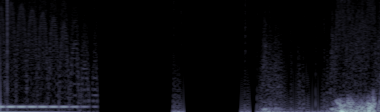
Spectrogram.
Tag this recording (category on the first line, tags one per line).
Music > Solo percussion
drumkit
perc
drums
quality
recording
toms
beat
kit
real
realdrum
maple
drum
roll
oneshot
flam
Tom
med-tom
loop
wood
percussion
acoustic
Medium-Tom
tomdrum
